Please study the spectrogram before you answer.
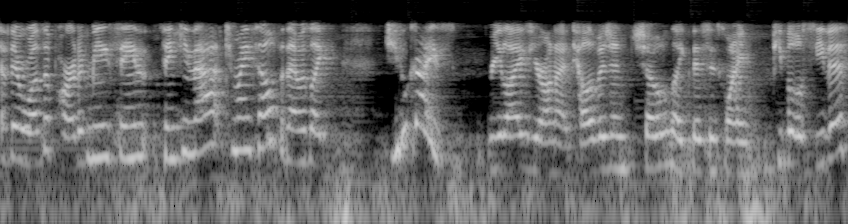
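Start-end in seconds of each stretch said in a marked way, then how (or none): none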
